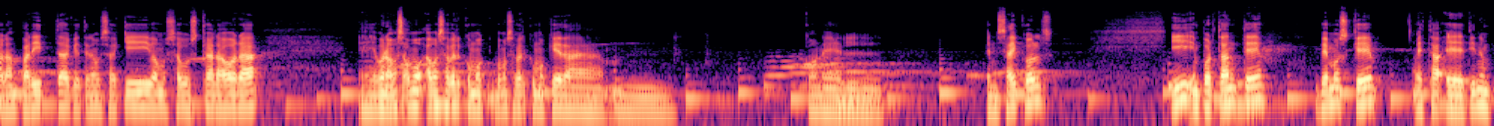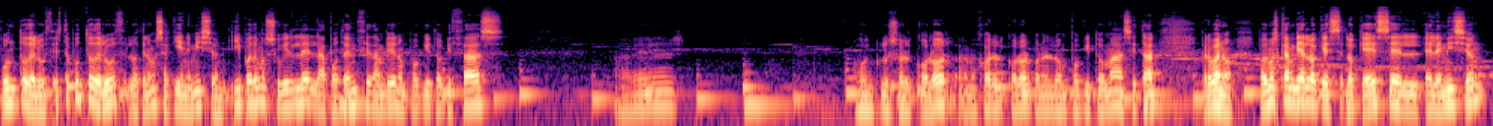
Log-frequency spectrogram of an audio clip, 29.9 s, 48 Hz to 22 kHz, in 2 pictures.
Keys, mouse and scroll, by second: 17.5 right click, 17.5 click, 17.5-17.8 scroll down 2, 18.4-19.6 scroll down 7, 22.2 click, 22.2-23.3 scroll down 2, 24.4-24.7 scroll down 3, 24.7 click, 28.0 scroll up 1.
